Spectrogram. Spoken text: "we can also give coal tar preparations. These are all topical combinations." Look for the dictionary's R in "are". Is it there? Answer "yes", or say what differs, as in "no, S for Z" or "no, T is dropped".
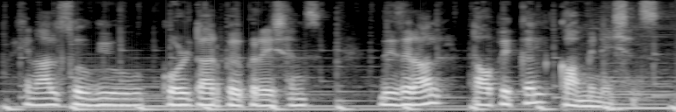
yes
